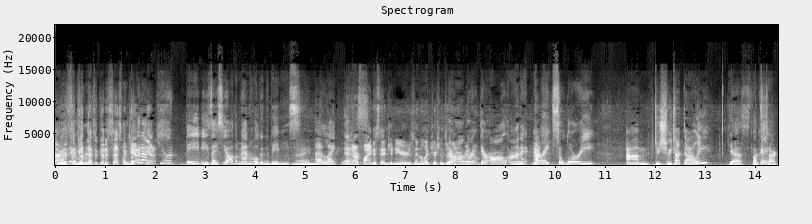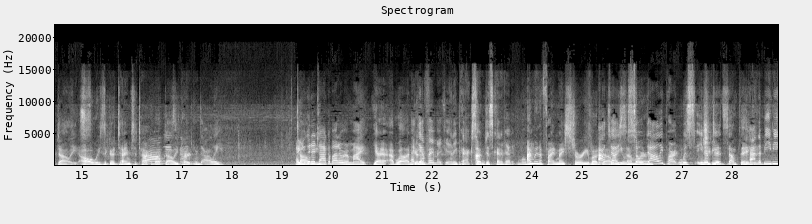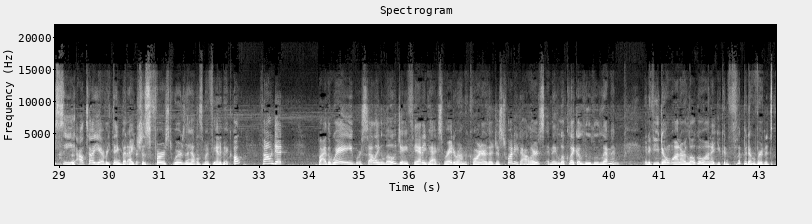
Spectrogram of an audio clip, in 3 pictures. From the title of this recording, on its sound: LIVE from the Minnesota State Fair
